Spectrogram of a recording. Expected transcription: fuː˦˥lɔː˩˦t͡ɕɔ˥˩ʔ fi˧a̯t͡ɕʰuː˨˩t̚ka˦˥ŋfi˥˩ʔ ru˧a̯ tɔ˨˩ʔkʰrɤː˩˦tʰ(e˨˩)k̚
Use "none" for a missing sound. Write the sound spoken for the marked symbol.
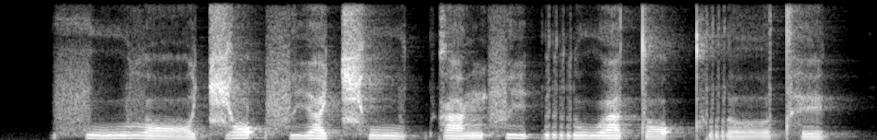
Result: e˨˩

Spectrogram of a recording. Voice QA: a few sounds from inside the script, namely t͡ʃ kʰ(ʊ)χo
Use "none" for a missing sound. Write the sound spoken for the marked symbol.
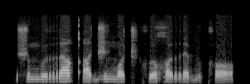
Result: u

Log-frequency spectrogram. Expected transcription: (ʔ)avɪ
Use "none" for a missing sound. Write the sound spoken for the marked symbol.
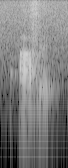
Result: ʔ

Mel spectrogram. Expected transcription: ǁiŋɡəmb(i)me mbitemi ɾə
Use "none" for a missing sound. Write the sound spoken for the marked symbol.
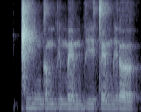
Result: i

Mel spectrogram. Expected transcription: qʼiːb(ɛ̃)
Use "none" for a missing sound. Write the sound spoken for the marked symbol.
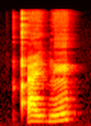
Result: ẽ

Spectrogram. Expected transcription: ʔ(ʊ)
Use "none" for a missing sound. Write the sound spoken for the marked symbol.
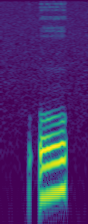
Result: u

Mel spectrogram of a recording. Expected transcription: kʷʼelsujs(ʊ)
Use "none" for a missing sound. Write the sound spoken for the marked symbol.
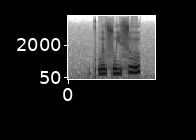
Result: ʊ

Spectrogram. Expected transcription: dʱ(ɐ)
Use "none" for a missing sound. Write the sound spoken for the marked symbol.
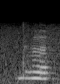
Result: ə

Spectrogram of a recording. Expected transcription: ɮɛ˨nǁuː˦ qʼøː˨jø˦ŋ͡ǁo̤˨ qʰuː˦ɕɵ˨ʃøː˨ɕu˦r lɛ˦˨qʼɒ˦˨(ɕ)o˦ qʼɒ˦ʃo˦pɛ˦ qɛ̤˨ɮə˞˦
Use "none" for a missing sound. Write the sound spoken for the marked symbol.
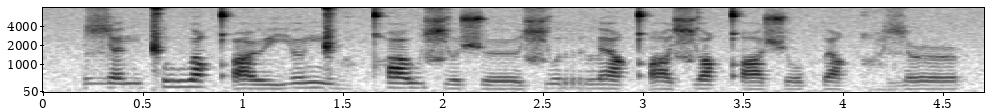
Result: ɕ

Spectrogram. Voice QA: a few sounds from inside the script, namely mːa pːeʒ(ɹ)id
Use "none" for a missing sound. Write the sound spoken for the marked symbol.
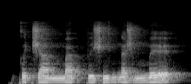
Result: ɾ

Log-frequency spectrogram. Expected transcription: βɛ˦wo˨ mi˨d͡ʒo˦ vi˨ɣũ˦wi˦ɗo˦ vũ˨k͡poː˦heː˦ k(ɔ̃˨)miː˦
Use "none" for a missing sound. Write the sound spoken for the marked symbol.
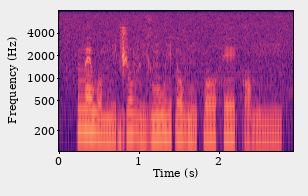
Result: ɔ˨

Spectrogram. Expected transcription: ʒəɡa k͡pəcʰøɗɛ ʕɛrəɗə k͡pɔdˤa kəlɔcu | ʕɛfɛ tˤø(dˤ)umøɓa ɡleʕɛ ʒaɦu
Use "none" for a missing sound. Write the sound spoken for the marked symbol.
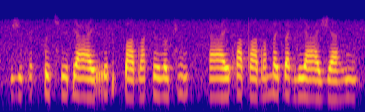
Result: dˤ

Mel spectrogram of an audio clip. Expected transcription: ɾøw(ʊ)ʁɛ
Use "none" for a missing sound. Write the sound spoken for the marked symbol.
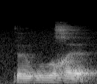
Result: u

